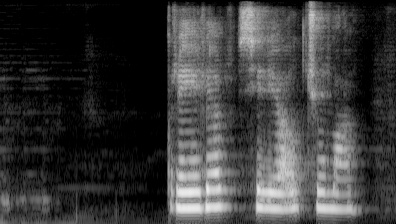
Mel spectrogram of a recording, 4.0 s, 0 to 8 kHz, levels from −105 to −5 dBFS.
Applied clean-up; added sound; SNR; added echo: neural mask model DeepFilterNet 3.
